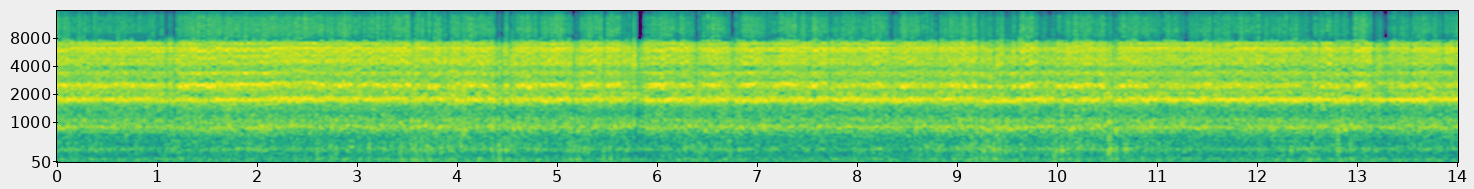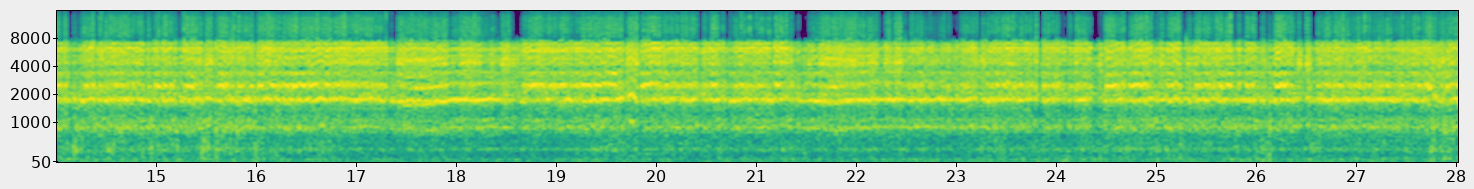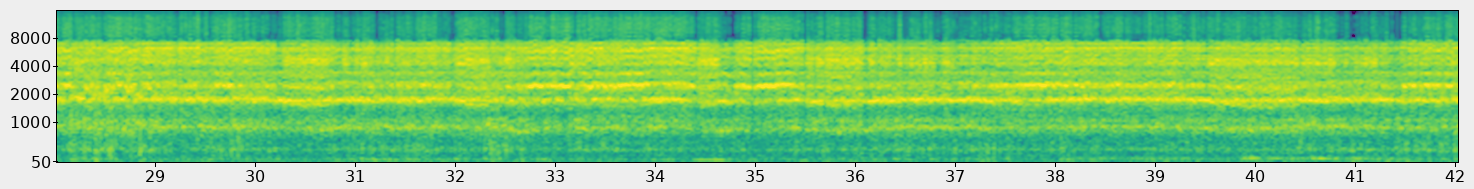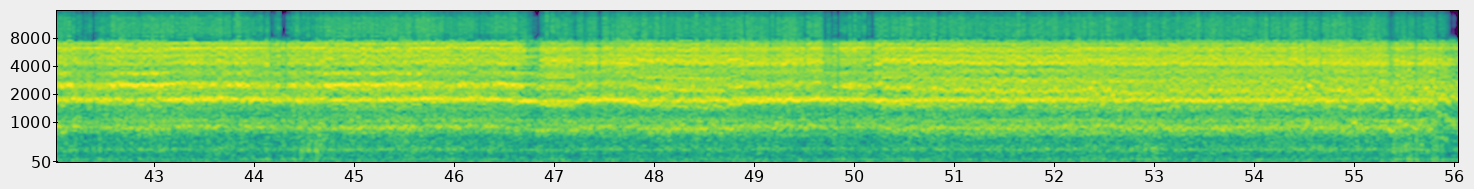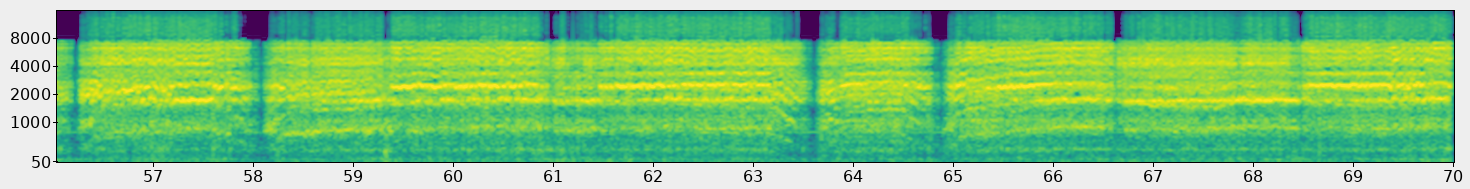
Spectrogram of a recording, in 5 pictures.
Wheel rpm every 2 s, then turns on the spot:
230, 230, 230, 230, 230, 230, 230, 240, 230, 230, 230, 230, 230, 230, 230, 230, 220, 220, 220, 230, 220, 220, 230, 230, 220, 220, 210, 210, 150, 150, 210, 190, 110, 220, 220.
none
